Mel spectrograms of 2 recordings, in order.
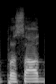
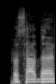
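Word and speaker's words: prasad: पर चतुर्वेद श्री भगवत प्रसाद है प्रसादा नहीं है प्रसाद और यह भी है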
